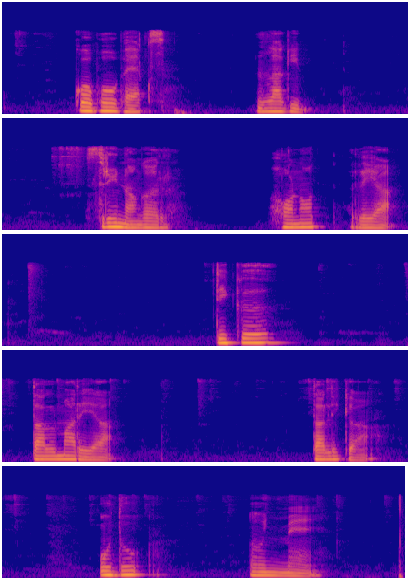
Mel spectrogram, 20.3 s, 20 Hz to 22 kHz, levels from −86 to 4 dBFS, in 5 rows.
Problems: background sounds at intervals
